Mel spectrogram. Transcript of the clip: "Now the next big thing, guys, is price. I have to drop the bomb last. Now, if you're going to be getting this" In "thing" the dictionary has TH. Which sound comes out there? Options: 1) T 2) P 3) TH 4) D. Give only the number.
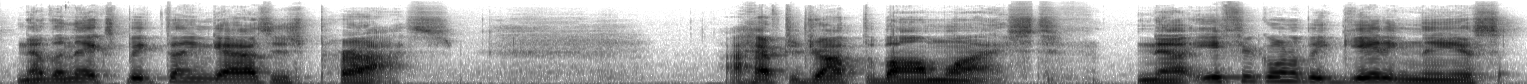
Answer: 3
